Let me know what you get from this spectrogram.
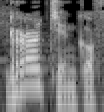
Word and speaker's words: Rodchenkov: Bueno, por cierto, dice Jordi que no se dice Rodchenkov, que es Rodchenkov. Me corrige. Rodchenkov, ese es drújula la palabra, el apellido.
